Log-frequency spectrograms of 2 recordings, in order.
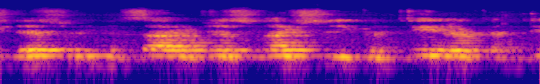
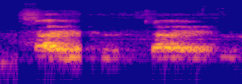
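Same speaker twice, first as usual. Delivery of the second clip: normal talking voice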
